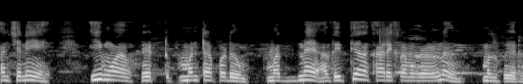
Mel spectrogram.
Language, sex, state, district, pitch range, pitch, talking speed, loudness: Tulu, male, Karnataka, Dakshina Kannada, 170-195 Hz, 180 Hz, 115 wpm, -15 LUFS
